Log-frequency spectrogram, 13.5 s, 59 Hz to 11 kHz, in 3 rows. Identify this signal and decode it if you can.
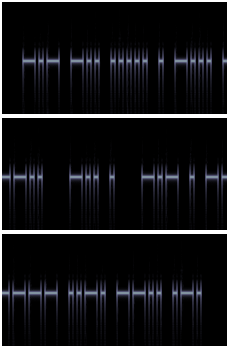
Morse code, heard as a keyed tone, about 16 wpm, 700 Hz. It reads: KD5EBZ DE KE0FZR
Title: USA Callsign DE Callsign - 6 Characters - 15wpm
